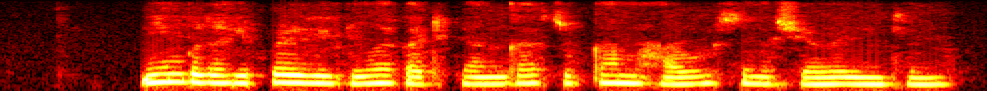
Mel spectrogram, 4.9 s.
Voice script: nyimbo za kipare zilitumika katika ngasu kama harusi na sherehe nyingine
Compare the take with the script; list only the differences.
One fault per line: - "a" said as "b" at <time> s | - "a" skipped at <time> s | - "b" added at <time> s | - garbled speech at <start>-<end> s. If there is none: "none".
none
